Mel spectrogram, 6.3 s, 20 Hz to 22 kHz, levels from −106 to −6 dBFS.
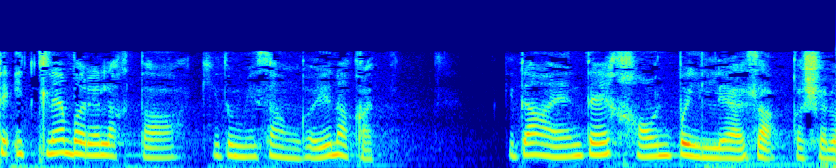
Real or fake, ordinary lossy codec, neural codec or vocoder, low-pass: real; MP3, 32 kbps; none; 7.2 kHz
